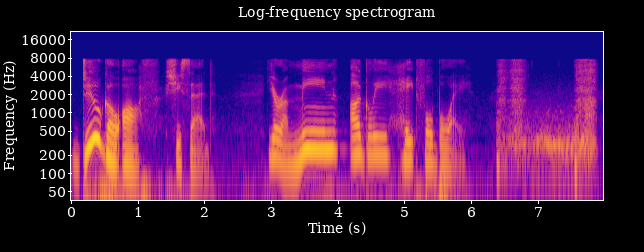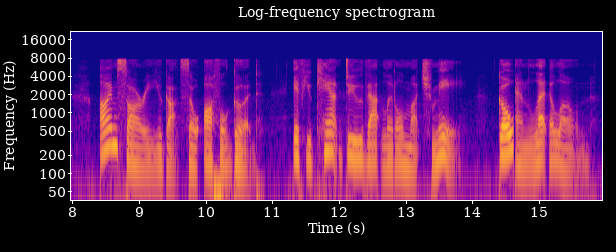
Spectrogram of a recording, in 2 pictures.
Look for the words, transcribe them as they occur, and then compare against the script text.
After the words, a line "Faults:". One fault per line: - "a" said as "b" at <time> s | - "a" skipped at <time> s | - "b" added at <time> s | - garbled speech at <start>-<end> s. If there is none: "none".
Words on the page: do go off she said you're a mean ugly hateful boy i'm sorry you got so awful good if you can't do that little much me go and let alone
do go off she said you're a mean ugly hateful boy i'm sorry you got so awful good if you can't do that little much me go and let alone
Faults:
none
